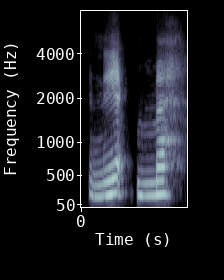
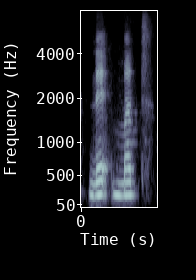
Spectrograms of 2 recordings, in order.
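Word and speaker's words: نعمة: So that's when I'm stopping. I will pronounce the ta as a ha when stopping. When continuing reading, I will pronounce it as a ta, ni'mat, rahmat, or ni'mata, ni'mat, and then continuing.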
